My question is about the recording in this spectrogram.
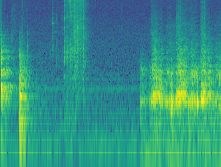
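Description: Chef's knife chopping a shallot on a wooden cutting board. After a knock and a short scrape, a fast run of chopping strokes starts about three seconds in.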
